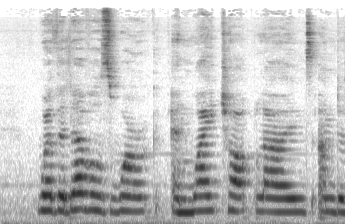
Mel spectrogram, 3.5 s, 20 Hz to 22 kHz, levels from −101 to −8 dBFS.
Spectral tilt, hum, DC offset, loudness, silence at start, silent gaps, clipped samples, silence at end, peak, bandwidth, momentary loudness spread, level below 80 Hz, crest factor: -3.5 dB/octave; none; under 0.1%; -32 LUFS; 0.4 s; none; under 0.1%; 0 s; -18 dBFS; 19 kHz; 6 LU; -62 dBFS; 16 dB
